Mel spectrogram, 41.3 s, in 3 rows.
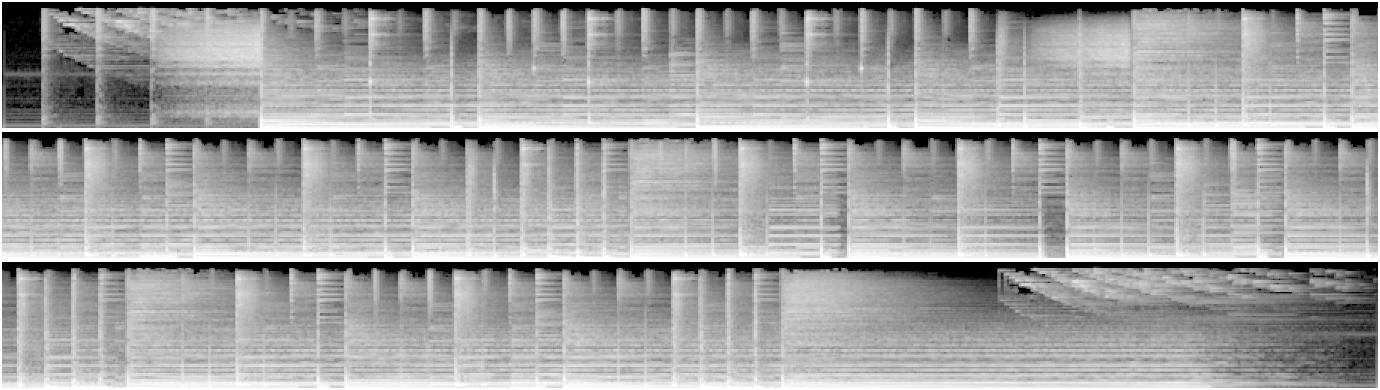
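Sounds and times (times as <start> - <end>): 
slow techno music: 1.6 - 40.4.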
